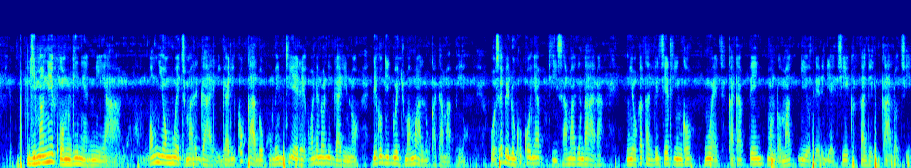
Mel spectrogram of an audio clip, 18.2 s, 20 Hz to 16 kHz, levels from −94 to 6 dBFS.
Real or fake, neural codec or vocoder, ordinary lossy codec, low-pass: fake; codec, 16 kHz, 4.8 kbps, FACodec; none; 7.2 kHz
